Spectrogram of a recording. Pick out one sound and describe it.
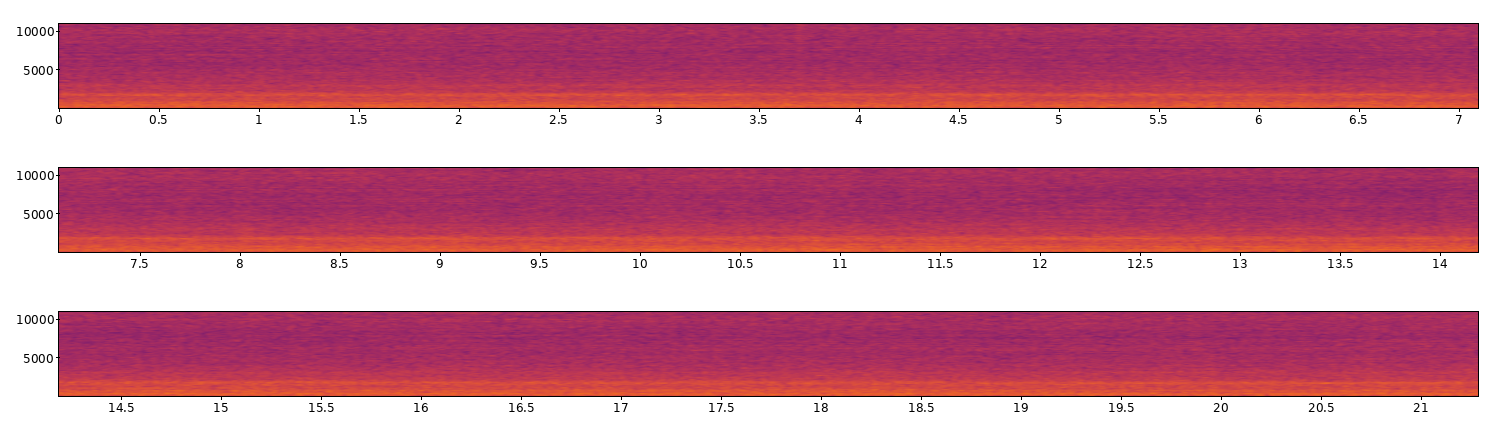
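A milling machine cuts metal with a steady, loud grinding whine.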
